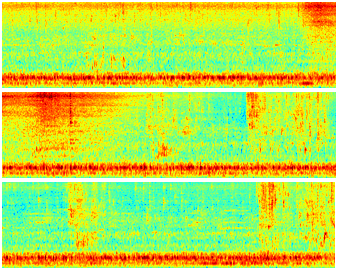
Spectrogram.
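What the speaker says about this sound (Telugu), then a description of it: "ఇప్పుడైతే ఫస్ట్ కొబ్బరి పాలు పోస్తున్నానండి." Coconut milk pours steadily into a cooking pot while making coconut milk pulao, a continuous close liquid stream with a few brief splashy bursts and no talk.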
